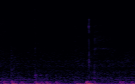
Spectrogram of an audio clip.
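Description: A few faint clicks from a computer keyboard and mouse, the clearest about one and a third seconds in, over quiet room tone.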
